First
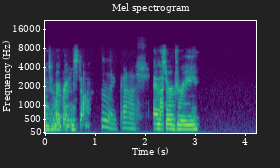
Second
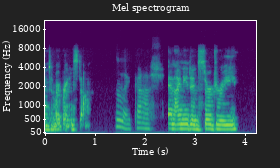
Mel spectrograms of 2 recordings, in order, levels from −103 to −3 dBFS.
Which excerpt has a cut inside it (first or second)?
first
